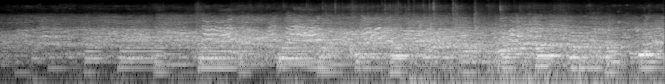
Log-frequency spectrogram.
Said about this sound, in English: Children singing and dancing and stamping, indeed, in the hope that the Yule lad will hear this and be drawn to them.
